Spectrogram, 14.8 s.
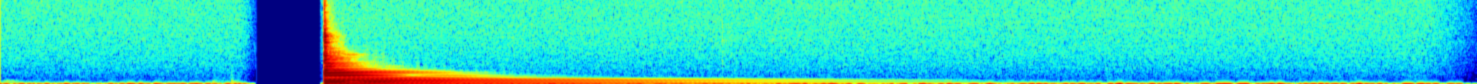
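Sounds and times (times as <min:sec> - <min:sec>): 
guitar played fortissimo on the E string: 0:03.2 - 0:09.4.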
